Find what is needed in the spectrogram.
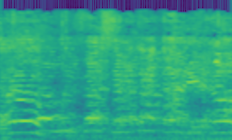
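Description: Street protesters chanting a slogan in rhythm, a woman's voice shouting the lead above the marching crowd.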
